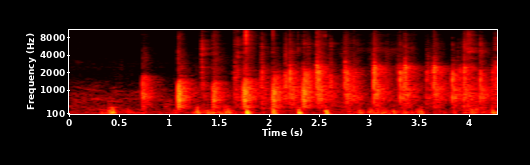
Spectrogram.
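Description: Scattered clapping from a small audience, starting about a second in and running on irregularly, as one speaker finishes his point.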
